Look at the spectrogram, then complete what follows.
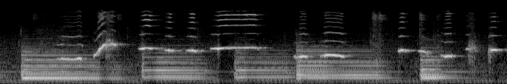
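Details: A pet cockatiel indoors whistles clear, sliding notes with one quick rising sweep, weaving a tune while its owner plays steady electric piano chords.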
